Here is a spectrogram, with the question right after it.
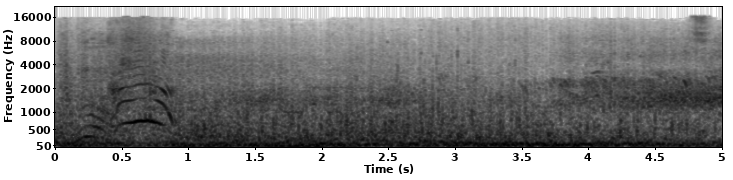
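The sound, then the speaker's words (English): A heavy explosion roars with a deep, sustained rumble that fills the whole stretch, a brief warbling whistle cutting through near the start before the low blast noise carries on loud. “eventually was an explosion”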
